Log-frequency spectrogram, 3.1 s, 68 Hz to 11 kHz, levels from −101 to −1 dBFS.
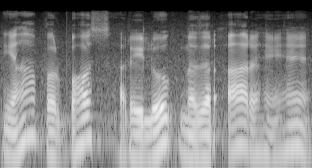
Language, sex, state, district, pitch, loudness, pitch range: Hindi, male, Uttar Pradesh, Lucknow, 105 Hz, -17 LUFS, 95-145 Hz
